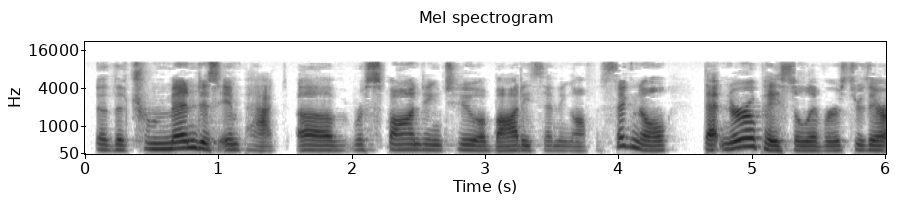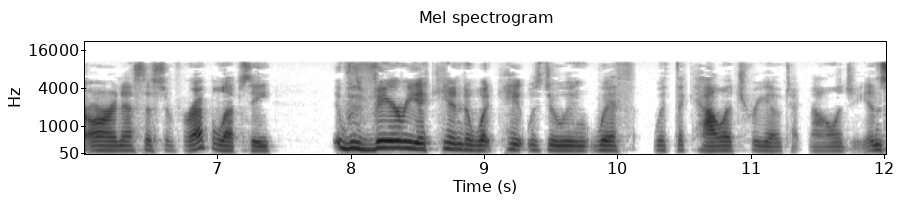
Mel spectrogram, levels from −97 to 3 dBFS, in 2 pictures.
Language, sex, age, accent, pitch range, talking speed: English, female, 30-49, American, 165-205 Hz, 190 wpm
